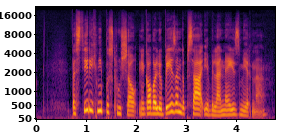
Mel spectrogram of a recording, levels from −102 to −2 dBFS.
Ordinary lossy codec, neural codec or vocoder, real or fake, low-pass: none; codec, 44.1 kHz, 7.8 kbps, Pupu-Codec; fake; 19.8 kHz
